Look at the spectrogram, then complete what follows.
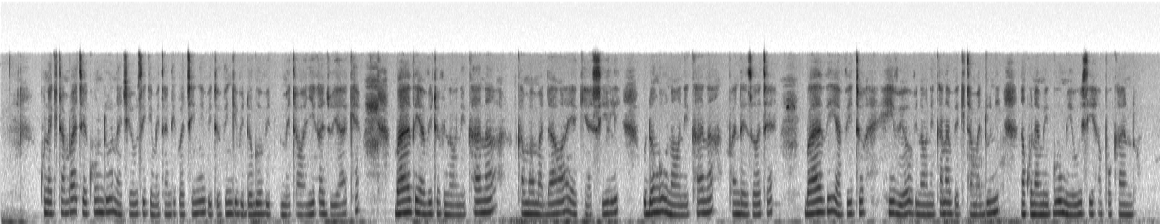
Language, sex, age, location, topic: Swahili, male, 25-35, Kisumu, health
